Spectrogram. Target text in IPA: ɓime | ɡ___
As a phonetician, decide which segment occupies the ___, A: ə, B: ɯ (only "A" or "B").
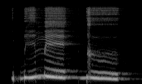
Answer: B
